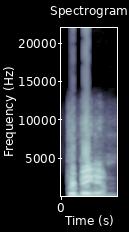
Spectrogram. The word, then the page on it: verbatim: American English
